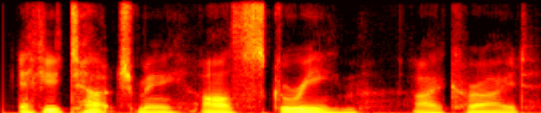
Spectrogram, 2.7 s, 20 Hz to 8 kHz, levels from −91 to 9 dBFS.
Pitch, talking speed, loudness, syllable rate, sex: 120 Hz, 175 wpm, -17 LUFS, 3.5 syllables/s, male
